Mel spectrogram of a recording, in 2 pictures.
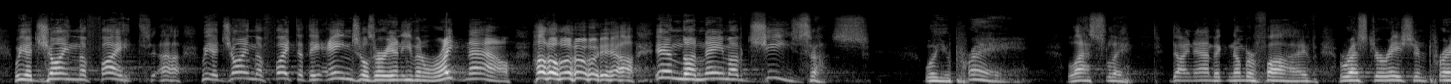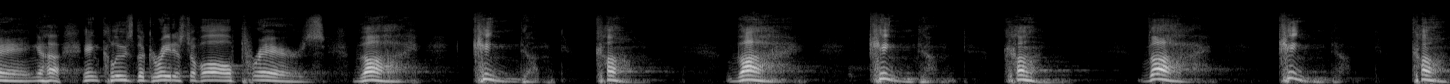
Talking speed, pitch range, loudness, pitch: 100 wpm, 170-220 Hz, -21 LUFS, 185 Hz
